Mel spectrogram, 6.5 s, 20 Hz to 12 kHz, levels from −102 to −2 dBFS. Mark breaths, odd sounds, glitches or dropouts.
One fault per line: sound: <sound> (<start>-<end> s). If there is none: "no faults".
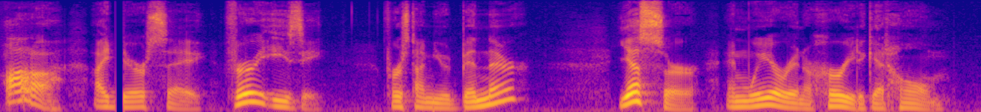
sound: dropout (0.8-0.8 s)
